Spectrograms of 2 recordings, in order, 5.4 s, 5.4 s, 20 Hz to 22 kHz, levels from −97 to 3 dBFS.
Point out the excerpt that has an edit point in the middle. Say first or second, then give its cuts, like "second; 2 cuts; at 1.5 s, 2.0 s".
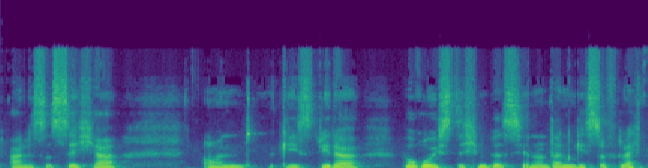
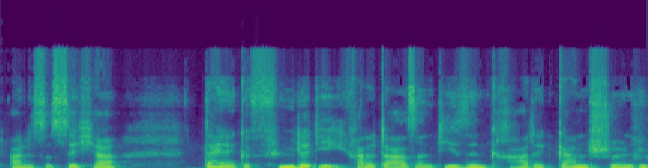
first; 1 cut; at 1.6 s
